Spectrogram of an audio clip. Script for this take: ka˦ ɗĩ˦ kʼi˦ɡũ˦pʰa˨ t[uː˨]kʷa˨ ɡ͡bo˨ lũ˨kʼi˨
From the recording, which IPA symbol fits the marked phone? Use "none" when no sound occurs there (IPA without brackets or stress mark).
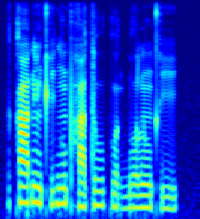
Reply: uː˦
